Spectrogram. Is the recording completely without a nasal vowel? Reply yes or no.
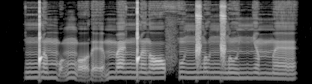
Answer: no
